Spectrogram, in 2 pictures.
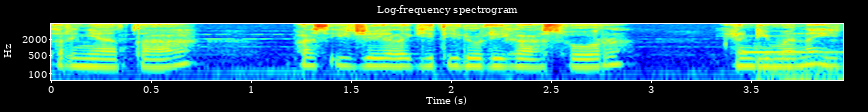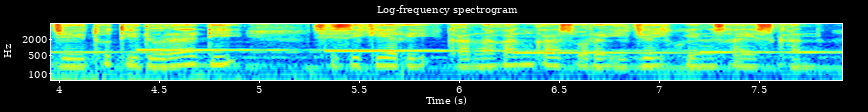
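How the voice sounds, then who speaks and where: Backed by music, a woman talks at a fairly quick pace. Her pitch is medium. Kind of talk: casual horror storytelling to camera, told conversationally. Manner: conversational, informal Jakarta-style slang.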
